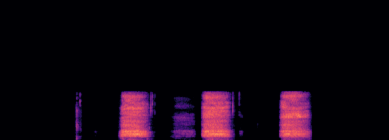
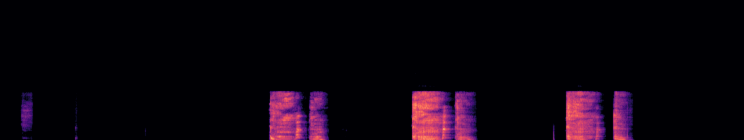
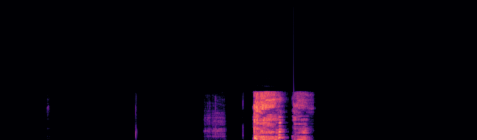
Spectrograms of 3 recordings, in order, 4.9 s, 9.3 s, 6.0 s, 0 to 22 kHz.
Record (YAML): exhalation_length: 4.9 s
exhalation_amplitude: 13521
exhalation_signal_mean_std_ratio: 0.37
three_cough_length: 9.3 s
three_cough_amplitude: 23237
three_cough_signal_mean_std_ratio: 0.29
cough_length: 6.0 s
cough_amplitude: 20424
cough_signal_mean_std_ratio: 0.21
survey_phase: beta (2021-08-13 to 2022-03-07)
age: 45-64
gender: Female
wearing_mask: 'No'
symptom_none: true
smoker_status: Never smoked
respiratory_condition_asthma: false
respiratory_condition_other: false
recruitment_source: REACT
submission_delay: 4 days
covid_test_result: Negative
covid_test_method: RT-qPCR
